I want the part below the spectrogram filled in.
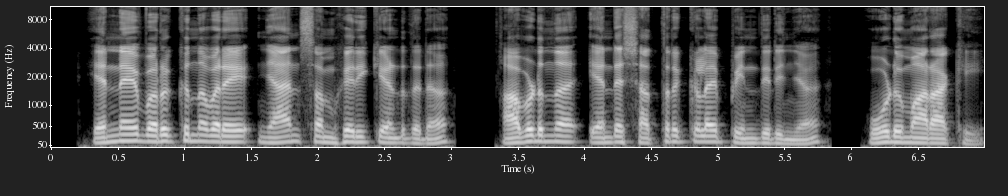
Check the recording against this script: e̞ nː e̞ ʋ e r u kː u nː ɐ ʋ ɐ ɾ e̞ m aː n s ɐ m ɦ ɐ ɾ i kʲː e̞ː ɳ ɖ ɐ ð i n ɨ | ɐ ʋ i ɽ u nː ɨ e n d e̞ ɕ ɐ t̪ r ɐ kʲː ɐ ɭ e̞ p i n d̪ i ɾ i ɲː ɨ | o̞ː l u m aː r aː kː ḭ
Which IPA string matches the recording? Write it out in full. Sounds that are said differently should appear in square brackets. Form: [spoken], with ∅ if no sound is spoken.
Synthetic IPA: e̞ nː e̞ ʋ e r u kː u nː ɐ ʋ ɐ ɾ e̞ [ɲ] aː n s ɐ m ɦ ɐ ɾ i kʲː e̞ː ɳ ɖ ɐ ð i n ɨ | ɐ ʋ i ɽ u nː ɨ e n d e̞ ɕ ɐ t̪ r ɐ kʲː ɐ ɭ e̞ p i n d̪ i ɾ i ɲː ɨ | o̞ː [ɽ] u m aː r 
